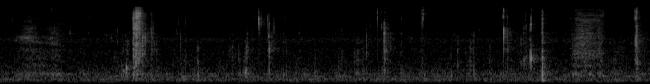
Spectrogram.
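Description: Close-miked mouth sounds of a person chewing food: soft wet smacks and clicks every second or so, with a sharper click about a second and a half in and a brief hiss near the end.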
